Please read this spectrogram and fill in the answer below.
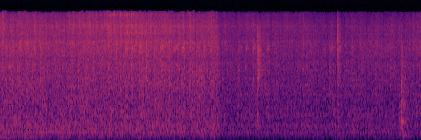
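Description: Cotton-processing machines running with a steady, rhythmic mechanical clatter, a little quieter from about four seconds in.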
